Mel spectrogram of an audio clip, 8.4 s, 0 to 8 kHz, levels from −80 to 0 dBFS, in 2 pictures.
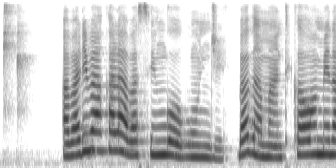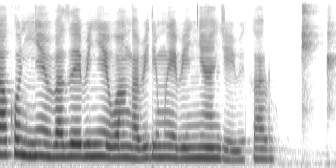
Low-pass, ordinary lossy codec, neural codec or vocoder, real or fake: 7.2 kHz; none; none; real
